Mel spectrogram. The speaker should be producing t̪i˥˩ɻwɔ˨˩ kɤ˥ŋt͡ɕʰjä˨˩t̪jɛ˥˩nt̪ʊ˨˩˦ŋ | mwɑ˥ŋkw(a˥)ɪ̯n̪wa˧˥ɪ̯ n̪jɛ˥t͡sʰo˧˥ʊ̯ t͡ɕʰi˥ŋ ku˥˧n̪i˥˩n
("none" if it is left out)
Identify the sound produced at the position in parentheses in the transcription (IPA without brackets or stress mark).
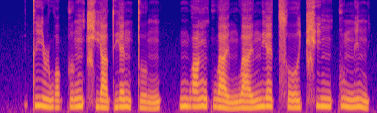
a˨˩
